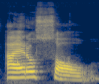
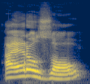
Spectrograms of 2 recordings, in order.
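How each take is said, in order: First: "aerossol" slowly, unvoiced s, a-e-ro-SSOL; aerossol with S sound. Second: "aerosol" slowly, s voiced as z, a-e-ro-ZOL; aerosol with Z sound. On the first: Teacher offering viewers the other option, aerossol with S. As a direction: say "aerossol" with a sharp s before ol. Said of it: "ou você diz aerossol?". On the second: Teacher offering viewers the common form, aerosol with Z. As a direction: say "aerosol" with a buzzing z before ol. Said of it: "aerosol é a forma mais comum". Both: Shown as a demonstration.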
